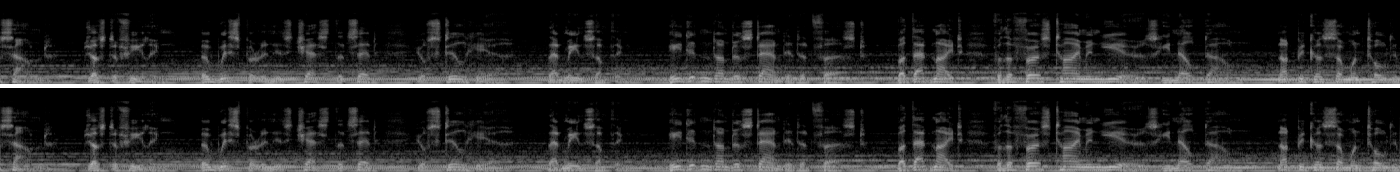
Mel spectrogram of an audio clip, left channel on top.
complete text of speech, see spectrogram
sound, just a feeling. A whisper in his chest that said, "You're still here." That means something. He didn't understand it at first. But that night, for the first time in years, he knelt down. Not because someone told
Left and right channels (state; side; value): normal; both; correlation 0.66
